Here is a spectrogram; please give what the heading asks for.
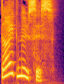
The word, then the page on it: diagnosis: British English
